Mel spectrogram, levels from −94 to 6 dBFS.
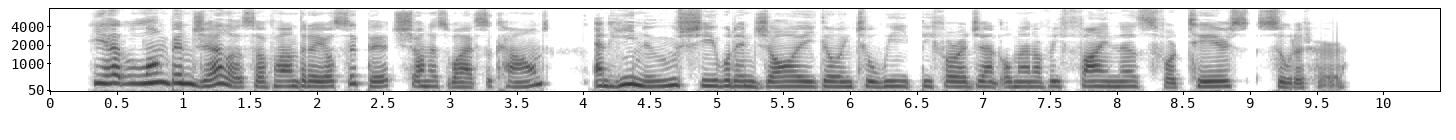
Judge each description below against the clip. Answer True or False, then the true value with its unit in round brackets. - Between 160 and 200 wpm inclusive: True (175 wpm)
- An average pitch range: False (2.2 semitones)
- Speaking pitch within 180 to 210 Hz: True (185 Hz)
